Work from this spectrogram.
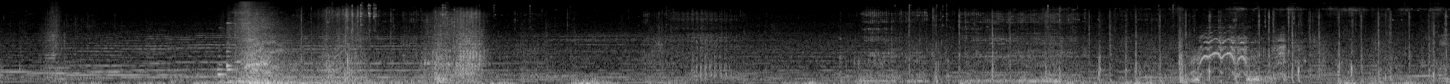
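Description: In The Witcher 3, a horse's hooves clip-clop in a steady rhythm, loud and near, with a clear whinny partway through and soft background game ambience.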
